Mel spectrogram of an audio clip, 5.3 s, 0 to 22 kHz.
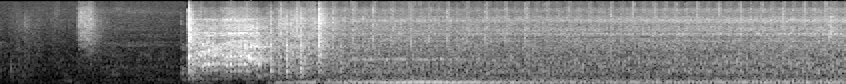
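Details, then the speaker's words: Lazy, rough idle on a 1986 Nissan 300ZX (Z31) revived after storage; pinching the return fuel line raises the idle, suggesting low fuel pressure or insufficient injector flow. Suspected, not confirmed. "what idles very lazy it's directly related to that if you see when Ray pinches the return fuel line the idle [Applause] increases"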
